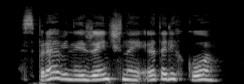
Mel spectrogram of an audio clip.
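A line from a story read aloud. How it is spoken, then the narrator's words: Proud good-natured laughing priest. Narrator (Russian): засмеялся поп с гордостью и добродушием семейного человека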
